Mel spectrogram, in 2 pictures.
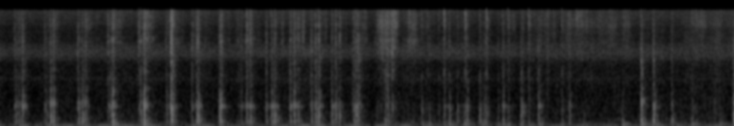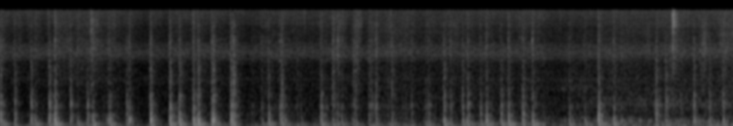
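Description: A small black cardboard earbuds box, shrink-wrapped in cellophane and resting on a brown towel, is tapped and knocked with several fingertips. Many short, dry, muffled taps come in quick, uneven bursts, with a brief quieter stretch near the middle. Each tap is mostly low and dull with almost no ring and only a faint crinkly brightness from the wrap.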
